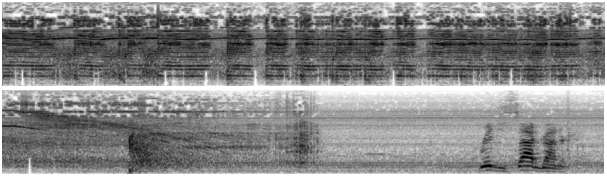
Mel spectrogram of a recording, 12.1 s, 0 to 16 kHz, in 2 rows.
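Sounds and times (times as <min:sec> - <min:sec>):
angle grinder whining: 0:00.0 - 0:09.4.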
